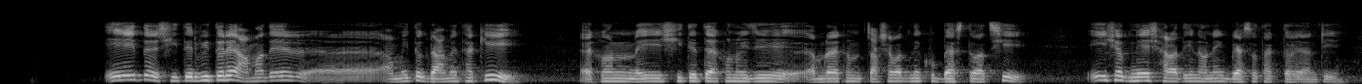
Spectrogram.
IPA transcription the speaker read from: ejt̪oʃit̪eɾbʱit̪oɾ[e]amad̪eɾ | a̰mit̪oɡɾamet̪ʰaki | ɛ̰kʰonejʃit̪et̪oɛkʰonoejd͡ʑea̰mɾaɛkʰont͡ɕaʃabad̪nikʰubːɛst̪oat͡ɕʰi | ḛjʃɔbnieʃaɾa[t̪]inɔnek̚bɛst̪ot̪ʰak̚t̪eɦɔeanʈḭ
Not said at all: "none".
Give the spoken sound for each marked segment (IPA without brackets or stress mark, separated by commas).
e, d̪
